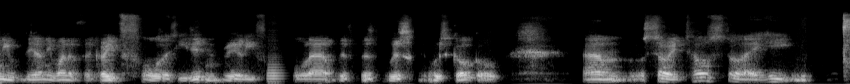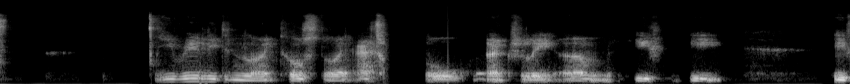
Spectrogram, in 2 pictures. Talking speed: 115 wpm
